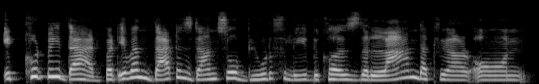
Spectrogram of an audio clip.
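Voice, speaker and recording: A woman's voice: on the high side, moderate pace. A woman from South India with an Indian accent, chatting as a co-host in a casual spiritual discussion.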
